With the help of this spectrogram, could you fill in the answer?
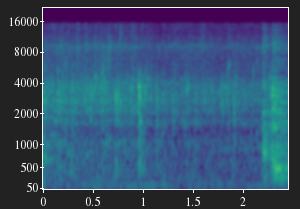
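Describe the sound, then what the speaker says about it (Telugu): Onions, chillies and cashew nuts frying in hot oil for prawn biryani give a steady, close sizzle and crackle with a few brief stirring scrapes and no voices. "ఆనియన్తో పాటు జీడిపప్పు కూడా వేగుతుందండి"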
